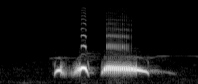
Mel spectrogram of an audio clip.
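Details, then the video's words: Spotted dove giving a long call in the thúc bổi or gáy gọi calling style: a short low coo, a rising swelling coo, a brief gap, then a long buzzy held coo that trails off and falls. The background is quiet. "tiếng cu gáy thúc bổi & Gáy gọi mới nhất, chim gáy vừa dài và đẹp mã hót hay"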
